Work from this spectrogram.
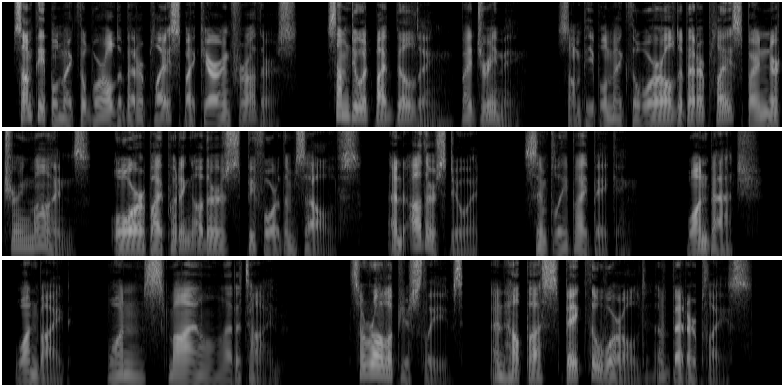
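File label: Commercial; Bake the World a Better Place - Warm - Sympathetic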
